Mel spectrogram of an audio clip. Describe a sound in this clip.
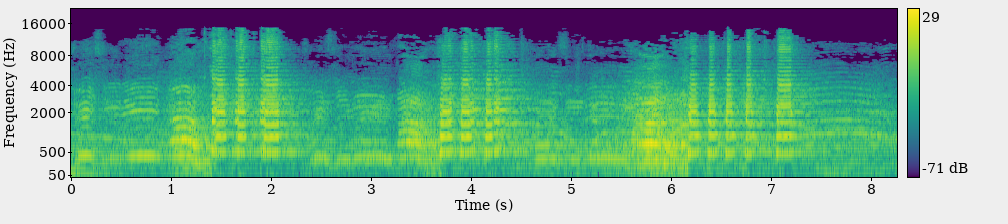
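A crowd cheers and chants loudly in an echoing hall.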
